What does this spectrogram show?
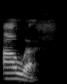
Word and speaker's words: aleph: Okay, the aleph is silent, so all you need to do is to look for the vowel and you're good.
